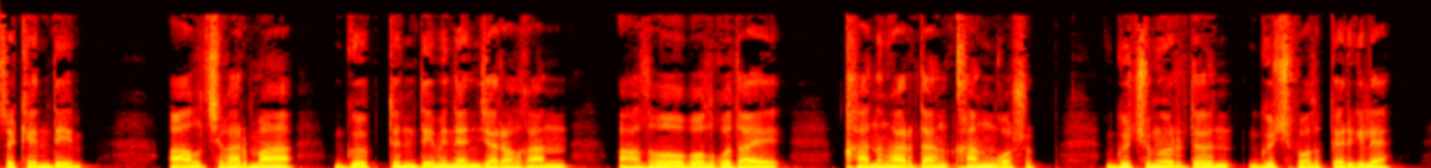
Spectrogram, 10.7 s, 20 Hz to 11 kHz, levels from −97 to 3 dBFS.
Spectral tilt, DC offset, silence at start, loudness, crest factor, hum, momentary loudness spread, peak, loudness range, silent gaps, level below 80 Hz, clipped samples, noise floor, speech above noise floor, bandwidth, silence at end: -6.5 dB/octave; under 0.1%; 0 s; -24 LUFS; 12 dB; none; 8 LU; -12 dBFS; 2 LU; none; -50 dBFS; under 0.1%; -61 dBFS; 38 dB; 10.5 kHz; 0.3 s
